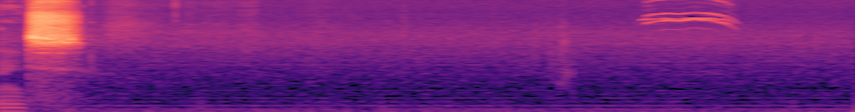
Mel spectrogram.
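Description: Quiet room tone with a steady low hum through a pause in the talking. A short breathy hiss comes just after the start, and a faint high chirp about three seconds in.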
